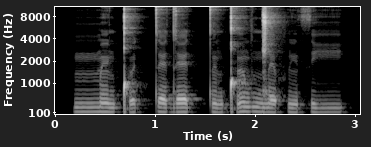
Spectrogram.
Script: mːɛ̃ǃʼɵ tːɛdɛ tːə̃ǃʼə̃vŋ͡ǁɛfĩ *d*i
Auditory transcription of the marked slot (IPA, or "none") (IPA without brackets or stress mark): θ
